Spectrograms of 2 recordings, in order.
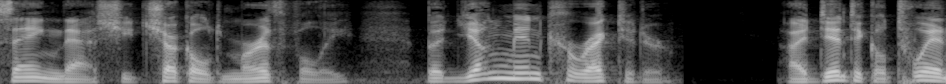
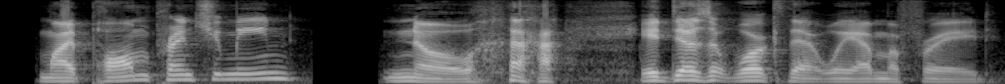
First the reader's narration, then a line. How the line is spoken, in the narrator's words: laughed young Min Joe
